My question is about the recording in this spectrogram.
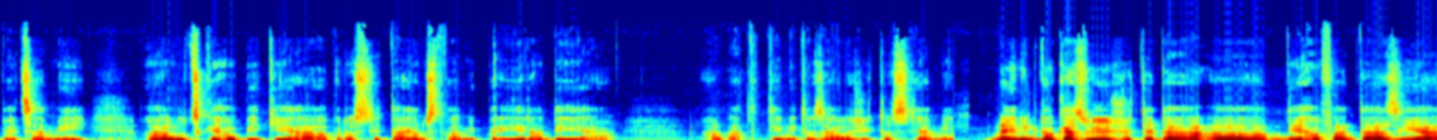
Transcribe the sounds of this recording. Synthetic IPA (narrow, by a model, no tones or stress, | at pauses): ʋɛt͡sami | lut͡skɛːɦɔbicɪaːpɾɔscɛt̪ajɔmst̪ʋamipɾiːɾɔd̪iaː | ʔːt̪iːmit̪ɔzaːlɛʒit̪ɔscami | mɛjniŋɡd̪ɔkazujɛʒɛt̪ɛd̪a | jɛɦɔfant̪aːzia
